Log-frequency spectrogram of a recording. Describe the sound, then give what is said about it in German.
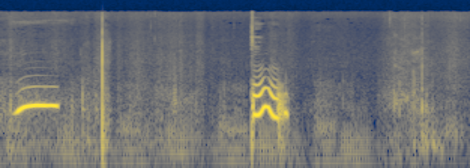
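A pet cat meows twice as it looks under a bed, a long, loud call at the start and a wavering one a few seconds later, with soft purring and faint rustling in between. “Meine Katze”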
